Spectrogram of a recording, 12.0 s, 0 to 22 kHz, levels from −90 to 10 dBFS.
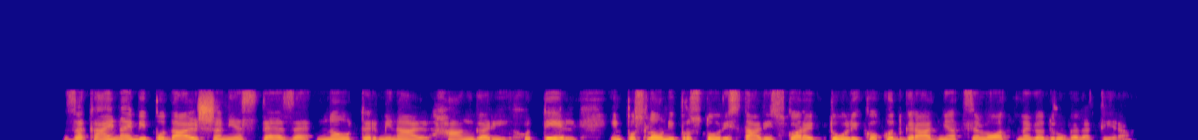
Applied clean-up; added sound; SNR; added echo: neural mask model Resemble Enhance denoiser.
